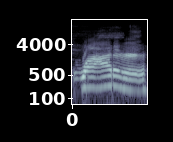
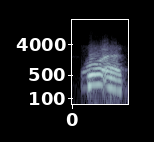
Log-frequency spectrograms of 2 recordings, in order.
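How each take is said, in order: First: It is said in an American accent. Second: It is said in an English accent.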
